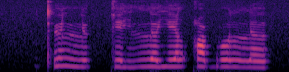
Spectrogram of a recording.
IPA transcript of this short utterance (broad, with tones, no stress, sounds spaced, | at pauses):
tʼ ʏ˦ lː ʏ˨ kː e˨ j lː ə˧ j e˧ l q ʏ˧ b o˧ lː ə˨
